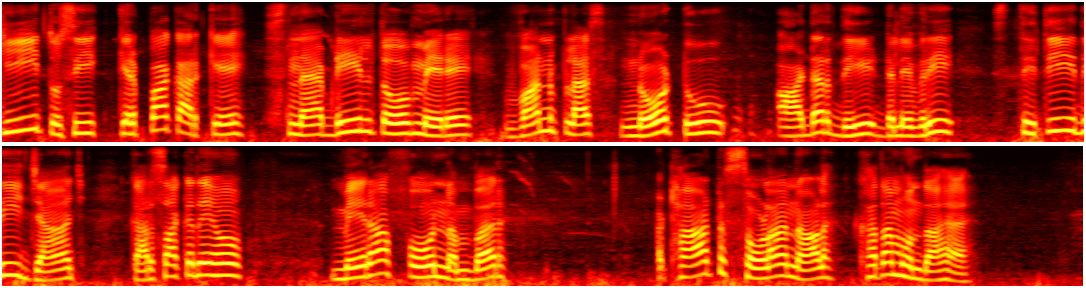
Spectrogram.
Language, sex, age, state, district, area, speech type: Punjabi, male, 18-30, Punjab, Hoshiarpur, urban, read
